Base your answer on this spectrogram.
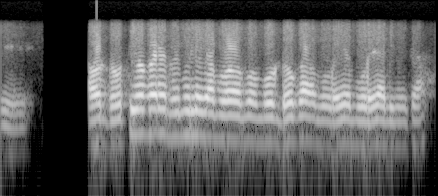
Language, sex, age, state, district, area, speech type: Hindi, male, 60+, Uttar Pradesh, Ghazipur, rural, conversation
